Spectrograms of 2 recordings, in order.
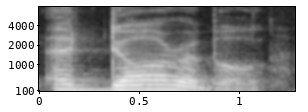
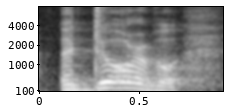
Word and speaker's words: adorable: So make sure you pronounce it and you stress it correctly. Adorable. Adorable. Okay? So you insist on the do.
